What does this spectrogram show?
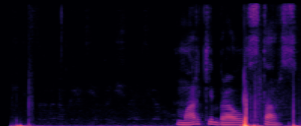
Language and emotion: Russian, neutral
